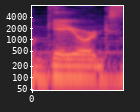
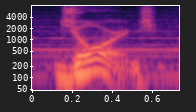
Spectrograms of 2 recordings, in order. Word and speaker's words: Georg: certainly odd translation choices to discuss like how gorg's name is pronounced George in cutscenes The Dusk run being ramed the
